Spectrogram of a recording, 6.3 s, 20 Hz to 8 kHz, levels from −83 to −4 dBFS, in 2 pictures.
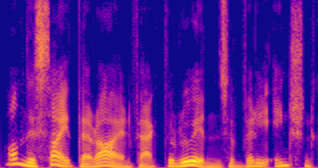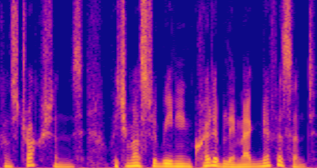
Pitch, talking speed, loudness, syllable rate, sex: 125 Hz, 180 wpm, -17 LUFS, 5.2 syllables/s, male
